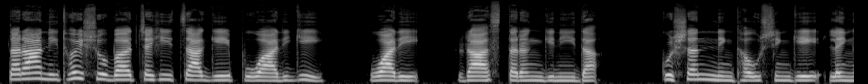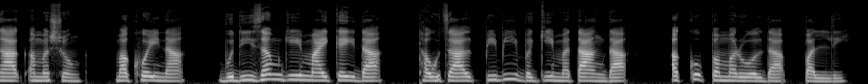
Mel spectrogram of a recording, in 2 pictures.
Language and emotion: Manipuri, neutral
